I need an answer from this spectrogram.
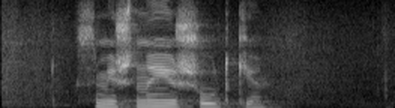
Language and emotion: Russian, neutral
